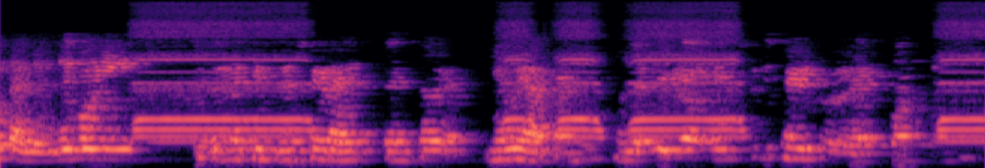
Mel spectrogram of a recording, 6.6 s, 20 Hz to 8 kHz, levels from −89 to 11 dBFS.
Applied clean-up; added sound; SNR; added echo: classical method WPE with log-MMSE.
